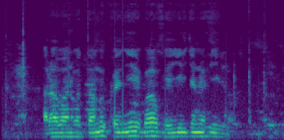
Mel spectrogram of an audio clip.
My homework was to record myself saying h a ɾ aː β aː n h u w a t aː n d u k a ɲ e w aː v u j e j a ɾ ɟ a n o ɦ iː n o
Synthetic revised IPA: h a ɾ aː β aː n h u β a t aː n d u k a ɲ e β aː v u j e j i ɾ ɟ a n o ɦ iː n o

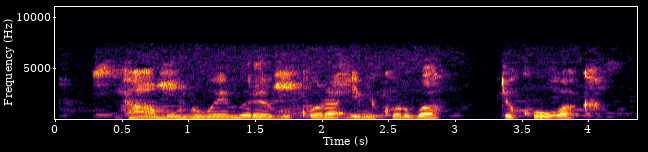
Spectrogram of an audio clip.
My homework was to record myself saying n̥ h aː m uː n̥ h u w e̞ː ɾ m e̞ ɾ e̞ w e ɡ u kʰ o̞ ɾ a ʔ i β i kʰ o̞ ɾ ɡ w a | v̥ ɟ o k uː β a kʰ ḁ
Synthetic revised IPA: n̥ h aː m uː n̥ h u w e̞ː m e̞ ɾ e̞ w e ɡ u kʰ o̞ ɾ a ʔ i β i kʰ o̞ ɾ ɡ w a | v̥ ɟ o k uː β a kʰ ḁ

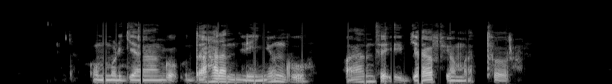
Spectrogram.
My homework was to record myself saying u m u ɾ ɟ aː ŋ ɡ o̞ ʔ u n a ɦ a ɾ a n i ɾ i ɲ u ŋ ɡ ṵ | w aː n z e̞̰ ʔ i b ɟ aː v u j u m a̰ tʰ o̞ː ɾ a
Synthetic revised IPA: u m u ɾ ɟ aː ŋ ɡ o̞ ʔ u d a ɦ a ɾ a n i ɾ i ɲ u ŋ ɡ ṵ | w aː n z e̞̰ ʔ i b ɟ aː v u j o m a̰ tʰ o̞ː ɾ a

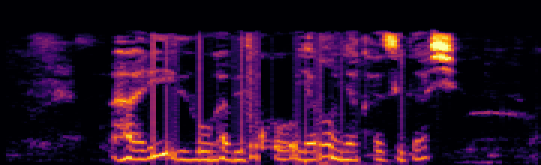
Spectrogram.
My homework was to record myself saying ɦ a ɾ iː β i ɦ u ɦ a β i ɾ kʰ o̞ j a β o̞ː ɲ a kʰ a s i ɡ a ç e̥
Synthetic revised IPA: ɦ a ɾ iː β i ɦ u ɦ a β i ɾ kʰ o̞ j a β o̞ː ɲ a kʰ a z i ɡ a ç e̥

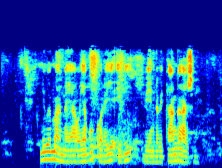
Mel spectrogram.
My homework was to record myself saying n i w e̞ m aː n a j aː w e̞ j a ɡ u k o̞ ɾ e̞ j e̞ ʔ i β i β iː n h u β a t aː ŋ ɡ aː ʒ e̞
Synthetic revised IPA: n i w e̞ m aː n a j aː w e̞ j a ɡ u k o̞ ɾ e̞ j e̞ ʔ i β i β iː n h u β i t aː ŋ ɡ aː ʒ e̞

